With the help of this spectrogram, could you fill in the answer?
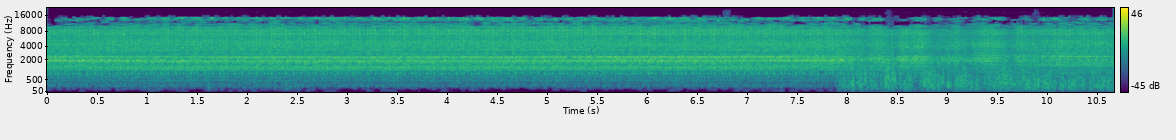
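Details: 2010 Toyota Yaris 1.4 D-4D diesel, 40,000 miles, at idle: a constant high-pitched whir from the alternator/tensioner/water pump area that persisted after a new alternator; belt tensioner suspected next, cause unconfirmed.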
